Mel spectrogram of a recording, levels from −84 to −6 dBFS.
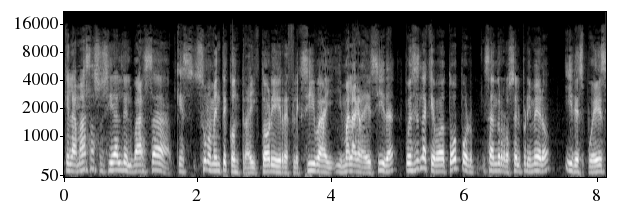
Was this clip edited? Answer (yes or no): yes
